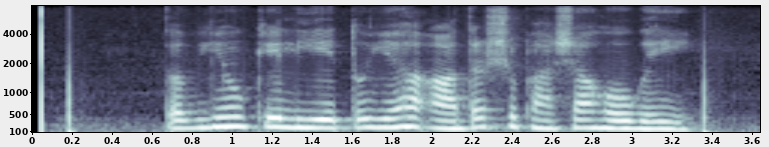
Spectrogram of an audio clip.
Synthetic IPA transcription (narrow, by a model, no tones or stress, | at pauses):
kɐʋijõkeliet̪ojɐɦaːd̪əɾʃbʱaːʃaɦoɡɐiː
